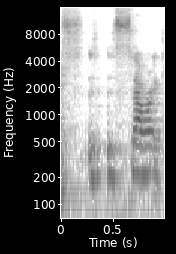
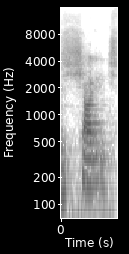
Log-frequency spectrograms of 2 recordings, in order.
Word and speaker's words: Shadic: Sarek is the Australian way and Shadic is the Croatian way.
